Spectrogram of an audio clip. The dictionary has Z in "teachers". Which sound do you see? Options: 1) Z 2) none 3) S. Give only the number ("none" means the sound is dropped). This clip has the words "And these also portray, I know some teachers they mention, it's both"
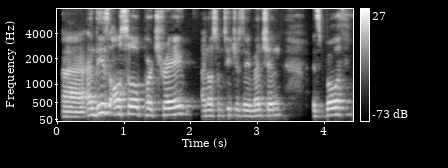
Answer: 1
